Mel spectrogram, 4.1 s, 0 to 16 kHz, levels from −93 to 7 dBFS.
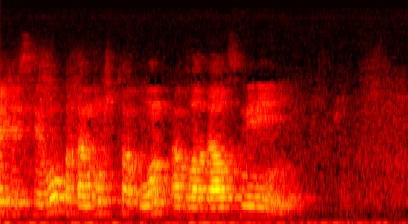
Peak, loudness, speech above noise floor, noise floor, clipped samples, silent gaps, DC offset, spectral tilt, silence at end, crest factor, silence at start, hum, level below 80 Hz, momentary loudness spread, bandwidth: -10 dBFS; -29 LUFS; 27 dB; -55 dBFS; under 0.1%; none; under 0.1%; -4.5 dB/octave; 0.2 s; 20 dB; 0 s; none; -70 dBFS; 12 LU; 13 kHz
